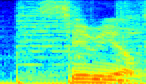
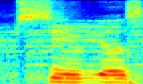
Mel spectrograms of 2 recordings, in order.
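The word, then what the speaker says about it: Sirius: do you spell that s i r i u s seral yes I thought it was like serious like no no no no also serious radio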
